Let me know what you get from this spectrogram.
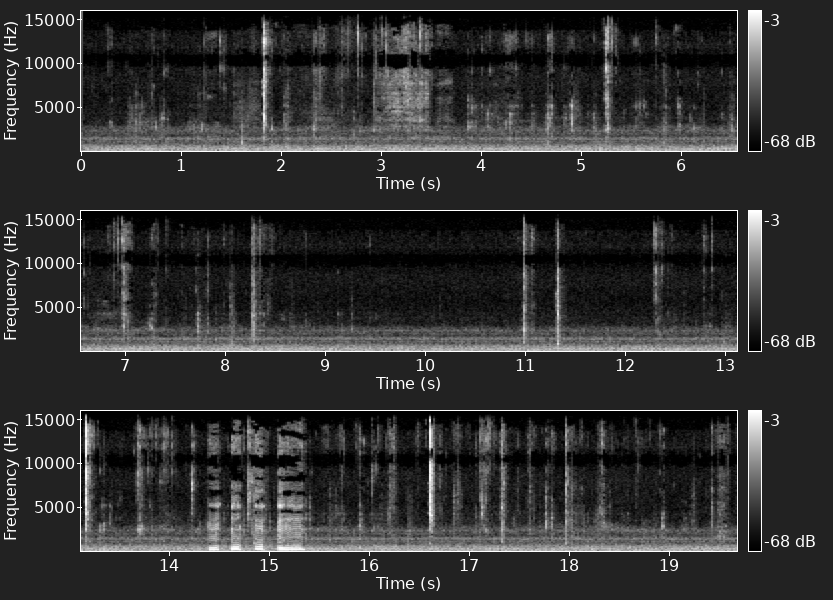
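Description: Close-miked chewing and mouth sounds of someone eating greens and macaroni with a fork from a plastic takeout container, with scattered small clicks, over a steady low hum in a car cabin. About three-quarters of the way through, a short voiced sound in four quick pulses stands out as the loudest thing.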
